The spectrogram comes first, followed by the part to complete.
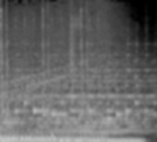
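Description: Electronic outro jingle music: a deep bass note and held tones, with a sharp hit at the start and a few short bright clicks in the first second.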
